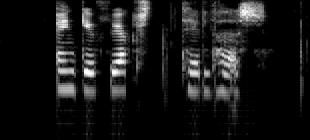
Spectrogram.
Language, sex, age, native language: Icelandic, male, 8, Icelandic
